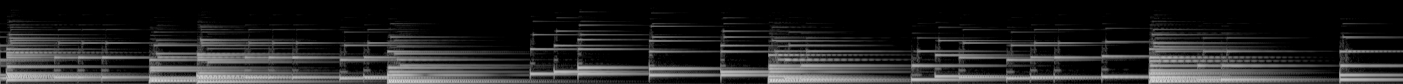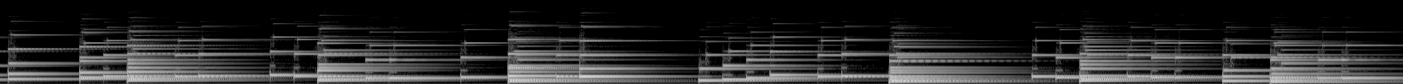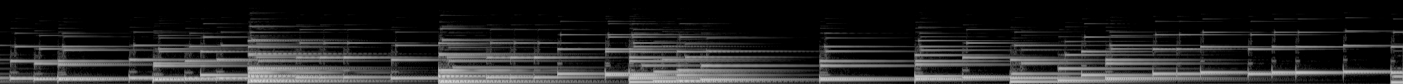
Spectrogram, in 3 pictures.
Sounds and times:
Jingle (music): 0.0s - 42.0s.

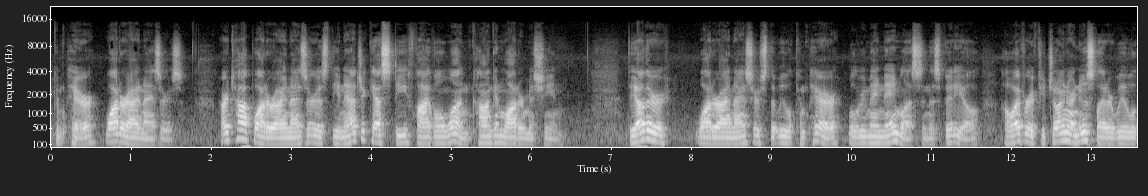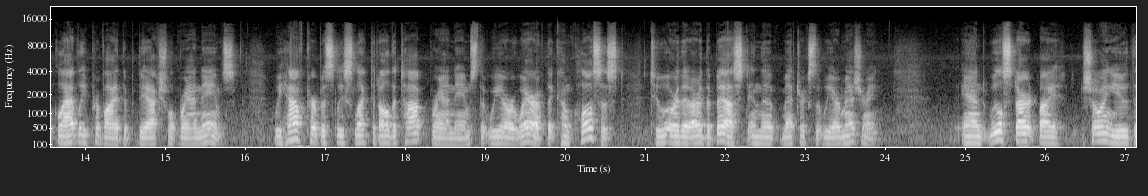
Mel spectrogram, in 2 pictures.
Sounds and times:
Speech: 0.0s - 6.5s, 7.2s - 24.0s, 24.9s - 27.1s.

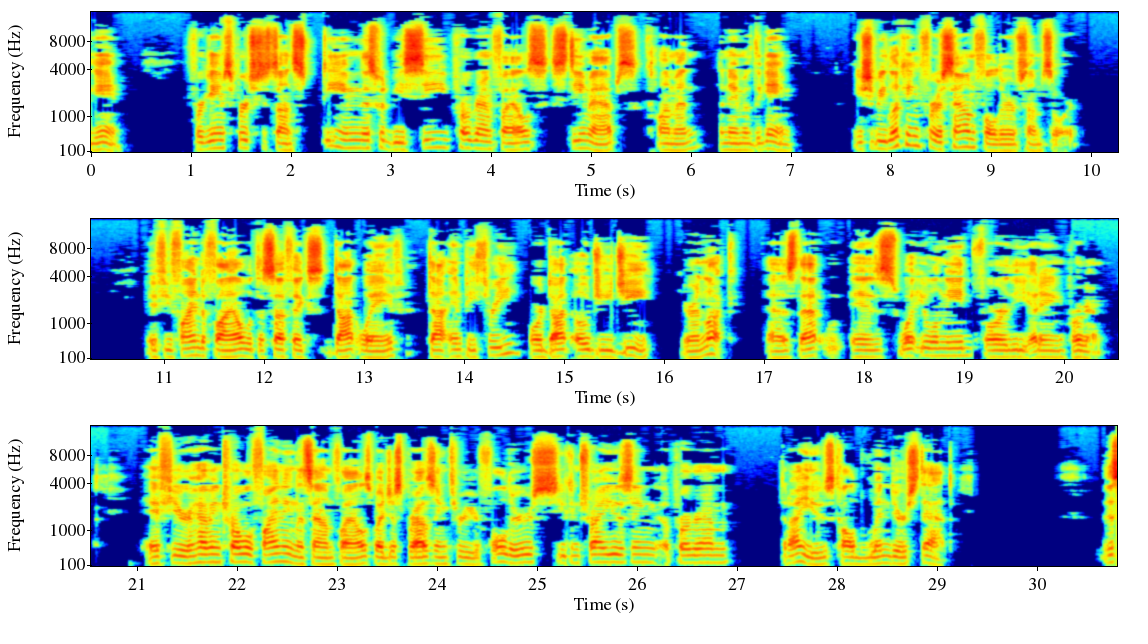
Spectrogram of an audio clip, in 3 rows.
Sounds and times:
Speech: 0.0s - 0.4s, 1.0s - 10.0s, 10.8s - 29.4s.

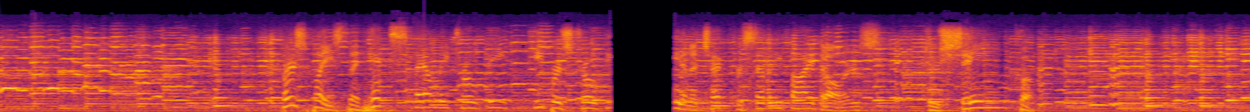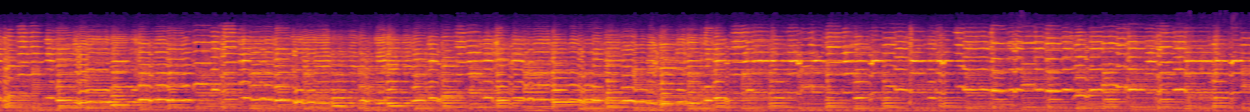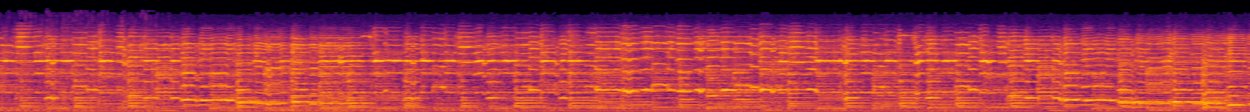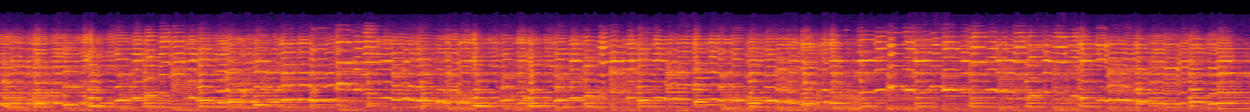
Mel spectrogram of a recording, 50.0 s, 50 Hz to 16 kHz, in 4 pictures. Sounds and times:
Violin, fiddle: 0.0s - 6.2s, 6.8s - 50.0s.

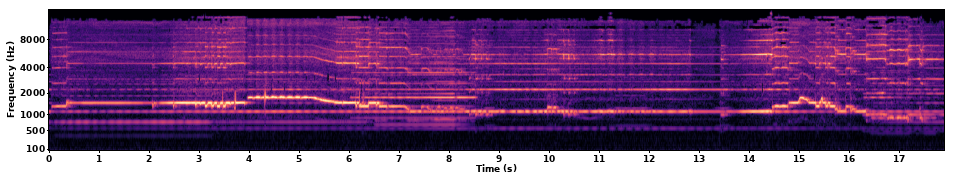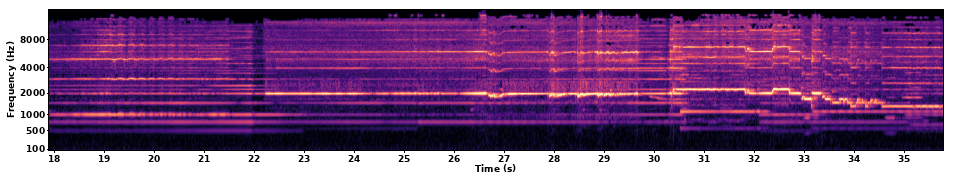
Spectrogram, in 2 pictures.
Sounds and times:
Flute: 0.0s - 35.7s.

